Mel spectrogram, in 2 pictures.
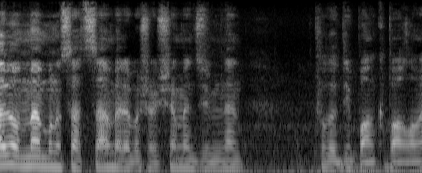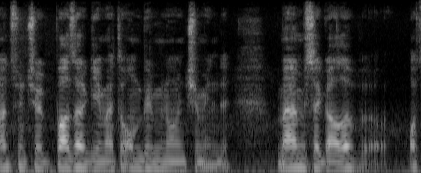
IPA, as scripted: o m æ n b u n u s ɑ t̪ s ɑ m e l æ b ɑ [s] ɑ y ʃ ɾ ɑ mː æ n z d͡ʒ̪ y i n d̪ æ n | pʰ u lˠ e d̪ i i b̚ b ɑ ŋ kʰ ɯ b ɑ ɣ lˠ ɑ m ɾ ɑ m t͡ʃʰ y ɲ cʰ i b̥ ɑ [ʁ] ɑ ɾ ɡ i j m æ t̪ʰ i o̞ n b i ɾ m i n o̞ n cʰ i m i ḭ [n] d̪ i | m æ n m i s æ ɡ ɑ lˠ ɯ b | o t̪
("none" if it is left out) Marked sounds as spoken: ʃ, z, n

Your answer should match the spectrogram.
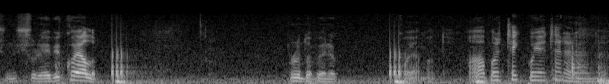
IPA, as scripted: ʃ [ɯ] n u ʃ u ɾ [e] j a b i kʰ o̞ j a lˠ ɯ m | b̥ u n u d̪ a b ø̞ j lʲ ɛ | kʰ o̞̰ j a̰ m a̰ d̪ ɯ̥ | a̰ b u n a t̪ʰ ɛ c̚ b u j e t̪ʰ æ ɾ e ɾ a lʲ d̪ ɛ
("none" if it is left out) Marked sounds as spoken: u, a

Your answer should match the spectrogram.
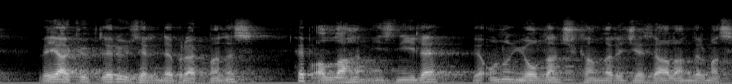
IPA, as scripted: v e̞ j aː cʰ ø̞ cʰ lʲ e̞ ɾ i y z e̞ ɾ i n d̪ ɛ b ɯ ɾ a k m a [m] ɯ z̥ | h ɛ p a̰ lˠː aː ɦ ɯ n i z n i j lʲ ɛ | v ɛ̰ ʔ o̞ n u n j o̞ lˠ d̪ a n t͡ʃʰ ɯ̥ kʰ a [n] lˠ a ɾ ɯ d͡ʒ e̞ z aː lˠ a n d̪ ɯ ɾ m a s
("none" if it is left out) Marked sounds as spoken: n, n

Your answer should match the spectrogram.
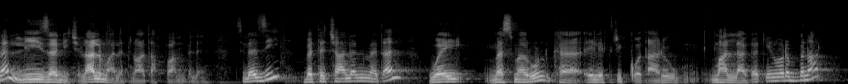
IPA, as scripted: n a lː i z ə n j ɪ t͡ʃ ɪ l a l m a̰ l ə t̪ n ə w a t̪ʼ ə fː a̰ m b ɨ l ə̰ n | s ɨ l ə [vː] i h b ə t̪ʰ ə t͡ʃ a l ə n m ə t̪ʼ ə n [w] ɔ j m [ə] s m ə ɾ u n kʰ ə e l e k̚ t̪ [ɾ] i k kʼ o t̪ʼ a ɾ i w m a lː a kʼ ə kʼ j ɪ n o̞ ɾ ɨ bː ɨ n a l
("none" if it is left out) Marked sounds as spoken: zː, w, ə, ɾ

